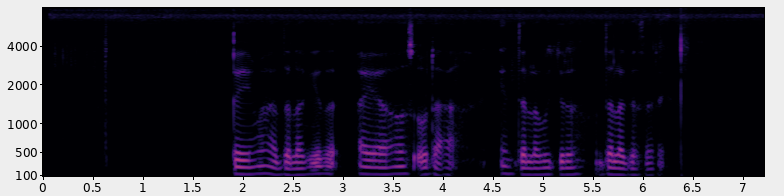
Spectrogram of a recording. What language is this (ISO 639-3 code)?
som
